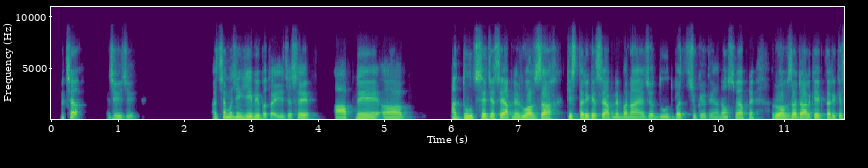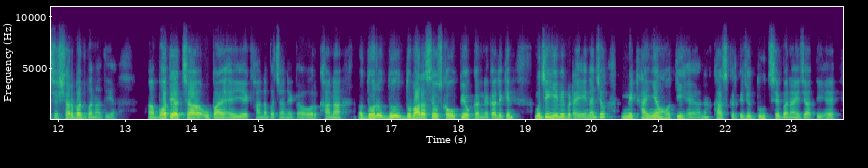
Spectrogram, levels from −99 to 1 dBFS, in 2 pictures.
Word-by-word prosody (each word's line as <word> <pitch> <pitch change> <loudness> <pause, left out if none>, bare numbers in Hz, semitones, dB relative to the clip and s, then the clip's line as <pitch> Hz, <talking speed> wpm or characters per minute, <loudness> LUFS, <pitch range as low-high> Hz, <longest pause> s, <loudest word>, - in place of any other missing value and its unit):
अच्छा। - - +2 0.5
जी, 135 0 -2
जी। 110 -4 -11 1.1
अच्छा 165 +8 -2
मुझे 230 -1 0
ये 145 -5 +2
भी 200 - +3
बताइए 95 - -4
जैसे 125 +7 -1 0.5
आपने 135 +6 0 0.2
अ 130 -1 0 0.7
अ, 170 - +2
दूध 175 +3 +2
से 170 - +2
जैसे 140 +1 +2
आपने 140 0 +2
रूह 135 +2 +4
अफ़ज़ा 145 +2 +3 0.3
किस 165 -2 -1
तरीके 155 -2 +4
से 145 -1 0
आपने 125 -1 0
बनाया 125 +1 0
है 115 - -3
जो 120 - 0
दूध 115 0 -6
बच 125 0 -2
चुके 115 -5 -6
थे 110 - -11
है 110 0 -7
ना, - - -2
उसमें 225 -8 -3
आपने 145 0 -4 0.3
रूह 155 +3 +5
अफ़ज़ा 145 +1 +1
डालके 135 +3 +3
एक 150 +1 -6
तरीके 140 0 0
से 160 +3 -7
शरबत 155 0 +2
बना 105 -4 -4
दिया। 90 -1 -13 0.5
हाँ, - - +2
बहुत - - +4
ही - - +9
अच्छा - - +4 0.2
उपाय 135 -2 +2
है 120 0 -3
ये 115 +1 -2
खाना 115 -1 -7
बचाने 100 -2 -9
का - - -7
और - - -4
खाना 130 +2 -2 0.3
अ, - - +2
दुर 175 +10 +6
दु 180 +6 +6
दोबारा 170 +5 +5
से 180 - +3
उसका 160 0 +2
उपयोग 150 +1 +2
करने 115 -2 -3
का। 160 +7 0
लेकिन 190 +4 -1 0.3
मुझे 220 +4 +4
ये 205 0 +5
भी 240 - +3
बताइए 125 -2 -3
ना 230 - -2
जो 265 - 0 0.2
मिठाइयाँ 160 +7 +1
होती 135 +4 -1
हैं। 110 -6 -7
है - - -10
ना? 210 +2 -8
ख़ास 135 -1 -3
करके 135 0 -5
जो 135 +1 -1
दूध 135 +3 -5
से 145 - +1
बनाई 120 0 -3
जाती 115 0 -5
है, 120 0 -4
140 Hz, 210 wpm, -22 LUFS, 120-160 Hz, 1.1 s, ही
